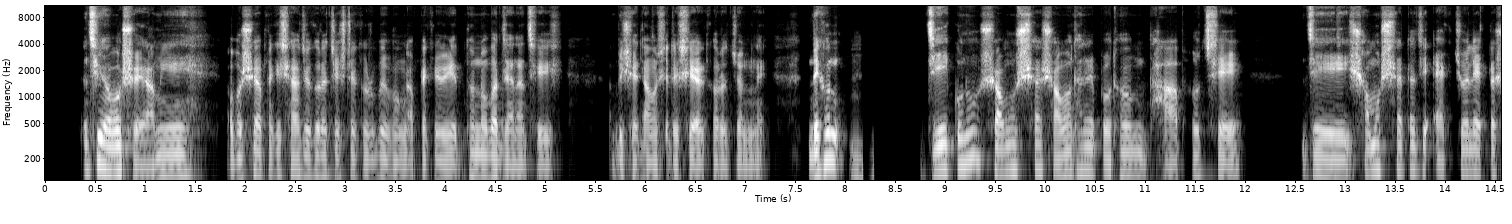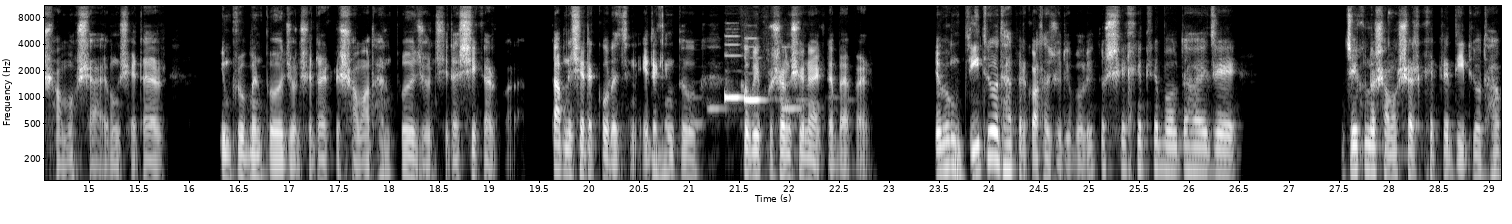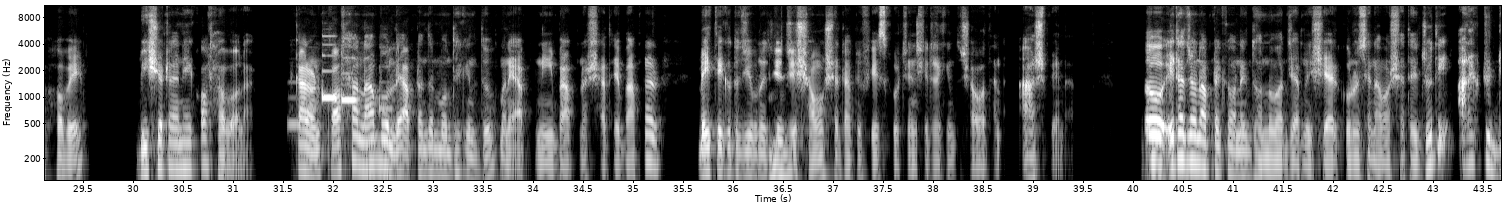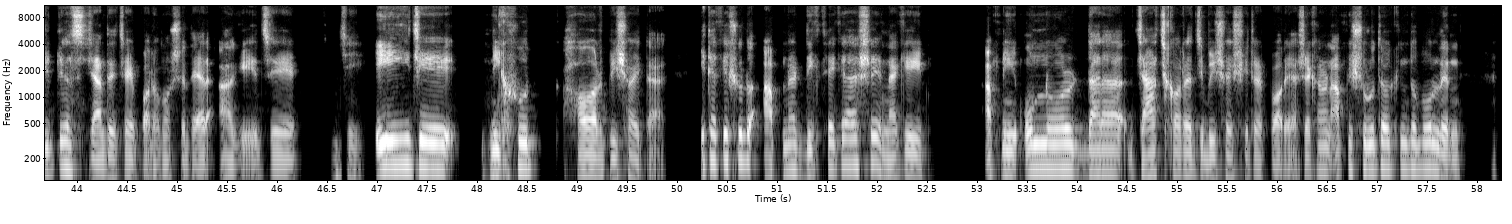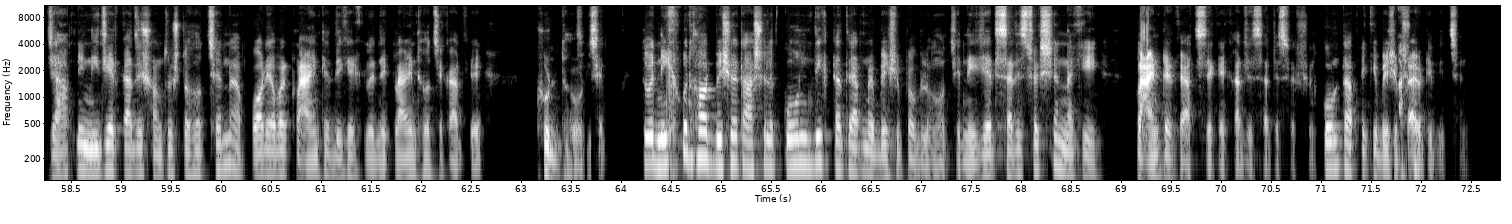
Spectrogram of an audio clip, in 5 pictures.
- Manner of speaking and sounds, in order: sigh; other background noise; tapping; alarm
- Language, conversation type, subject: Bengali, advice, কেন নিখুঁত করতে গিয়ে আপনার কাজগুলো শেষ করতে পারছেন না?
